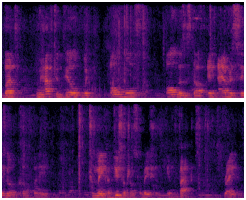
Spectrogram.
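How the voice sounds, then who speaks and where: A man with a Brazilian Portuguese accent speaks at a moderate pace in a fairly high pitch, with fairly even intonation and long, frequent pauses. Noticeable background noise and audible room echo are present. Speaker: software developer, conference speaker. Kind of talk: conference talk.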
